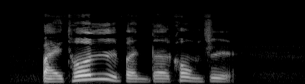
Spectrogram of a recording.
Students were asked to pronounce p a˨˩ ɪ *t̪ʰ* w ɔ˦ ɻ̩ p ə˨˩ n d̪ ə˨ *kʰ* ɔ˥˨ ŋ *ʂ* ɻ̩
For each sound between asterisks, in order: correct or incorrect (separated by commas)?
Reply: correct, correct, incorrect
